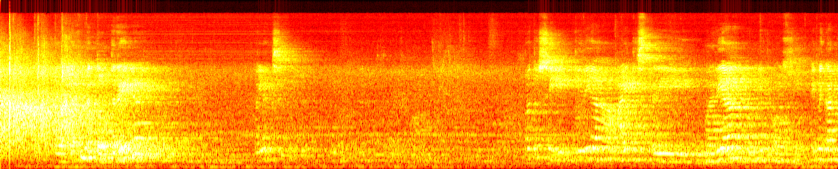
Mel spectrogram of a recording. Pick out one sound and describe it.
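A woman speaks into a microphone over loudspeakers.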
